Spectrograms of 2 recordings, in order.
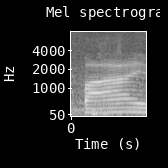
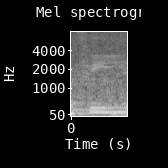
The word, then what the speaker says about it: Fi: Fi or Fee, depending on your pronunciation.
